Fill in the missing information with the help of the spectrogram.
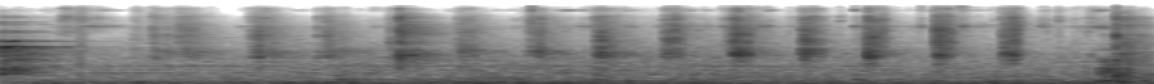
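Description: Hand salt grinder being twisted to grind coarse pink salt, giving a ratcheting, crunching click with each twist, about three a second.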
